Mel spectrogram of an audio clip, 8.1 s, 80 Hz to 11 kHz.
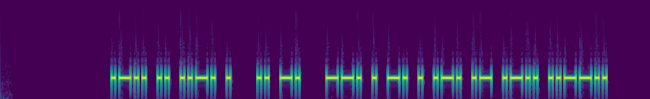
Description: Morse code, heard as a keyed tone, about 25 wpm, 700 Hz. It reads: LIFE IN GENERAL?
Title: Sentences from Top 1000 Words - Review Part 3 - 25wpm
